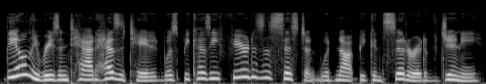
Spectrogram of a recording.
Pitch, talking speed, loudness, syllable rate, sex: 230 Hz, 210 wpm, -17 LUFS, 6.8 syllables/s, female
